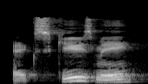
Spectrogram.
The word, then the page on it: excuse me: American English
